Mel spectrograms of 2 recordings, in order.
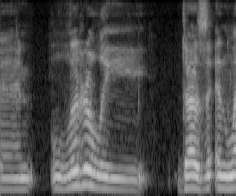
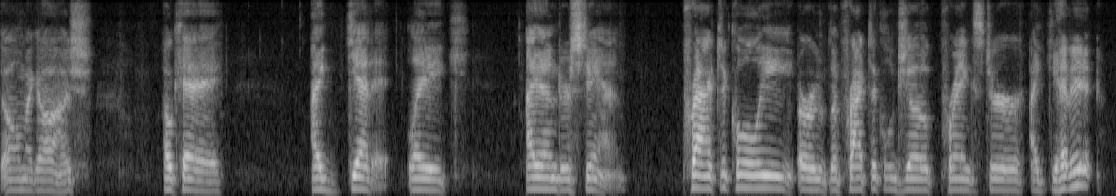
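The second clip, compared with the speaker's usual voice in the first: plain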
